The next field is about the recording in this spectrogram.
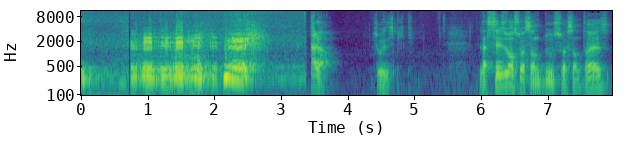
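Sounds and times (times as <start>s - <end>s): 
hippopotamus grunting and honking in deep bellows: 0.7s - 3.2s
speech: 1.4s - 2.7s, 4.4s - 5.0s, 6.0s - 7.9s.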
